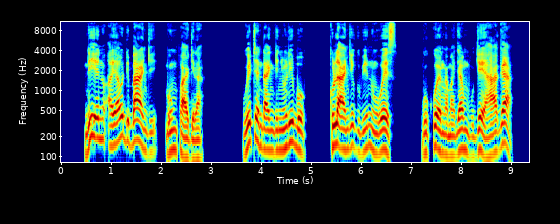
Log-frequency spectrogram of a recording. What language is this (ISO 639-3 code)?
mgv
